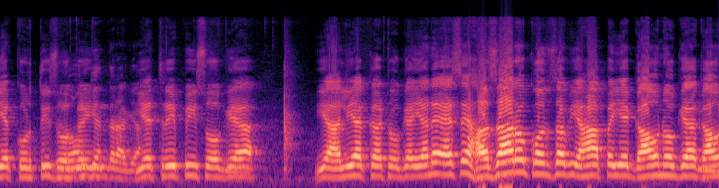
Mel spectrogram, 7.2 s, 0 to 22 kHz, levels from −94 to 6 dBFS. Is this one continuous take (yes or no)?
yes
